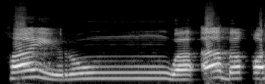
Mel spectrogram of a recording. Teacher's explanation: Seolah-olah kita baca waw tu ada sabdu. Begitu. Tapi jangan lupa bersama dengan dengung.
